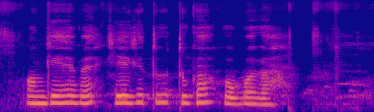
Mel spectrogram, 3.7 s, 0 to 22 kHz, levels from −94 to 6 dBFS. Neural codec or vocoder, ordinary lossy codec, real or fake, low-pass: vocoder, 44.1 kHz, 128 mel bands, Pupu-Vocoder; none; fake; none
